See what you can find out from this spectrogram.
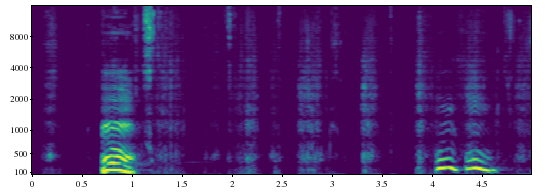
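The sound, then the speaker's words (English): Crunchy kettle potato chips eaten right into the microphone, with sharp brittle crunches scattered through the chewing and a couple of loud voiced hums breaking in between bites. “These are straight up... real deal fucking kettle chips right here. This all right. Local shit right here. Let's find a good one. I want to taste some. Okay, hold on. I'm going to do this. Taste on that. Mic.”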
